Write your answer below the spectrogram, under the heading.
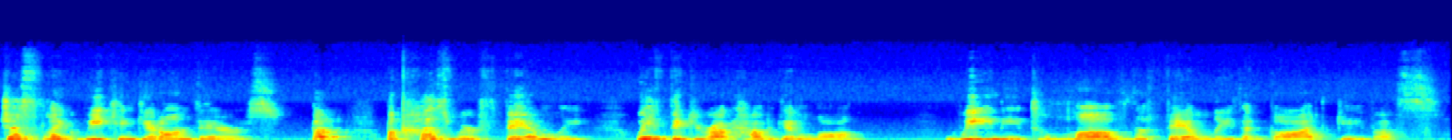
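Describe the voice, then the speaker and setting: Woman reading as kindly, unhurried father wolf. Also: medium pitch, wildly swooping pitch. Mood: wry, kindly. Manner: measured, reassuring. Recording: roomy, echoing sound.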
